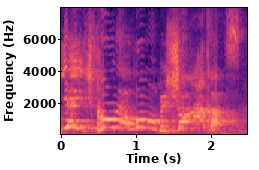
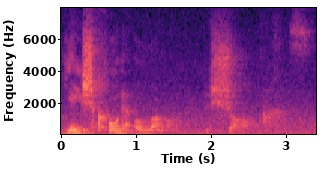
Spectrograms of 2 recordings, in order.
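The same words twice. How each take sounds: First: Triumphant proclamation. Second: Much lower, soft, fading lament of yesh kone olamo b'shah achas; mournful lament. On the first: Rebbe as usually read, triumphant proclamation. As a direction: announce it like a victory. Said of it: "How do we usually interpret". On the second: Rebbe mourning a wasted life, mournful lament. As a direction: say it as a tragedy, almost breathless. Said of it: "Rebbe wasn't complimenting him". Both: Retold or imitated.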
